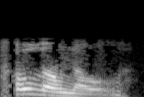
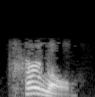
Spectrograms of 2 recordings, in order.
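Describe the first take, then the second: First: It is said as spelled, col-o-nel. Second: It sounds like kernel, two syllables. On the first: The speaker calls it wrong. "and not colonel, which is not a word" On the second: The speaker calls it right. "I'm going to pronounce that word kernel, you know, like a kernel of corn"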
